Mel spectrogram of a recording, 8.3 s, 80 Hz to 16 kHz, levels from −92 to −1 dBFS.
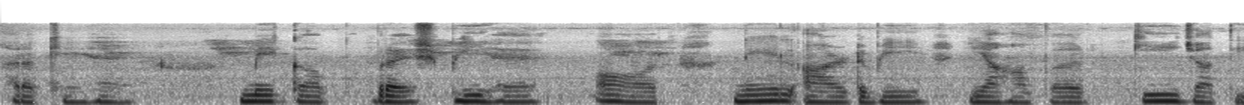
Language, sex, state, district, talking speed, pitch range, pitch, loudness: Hindi, female, Rajasthan, Bikaner, 110 wpm, 150-175 Hz, 160 Hz, -19 LUFS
